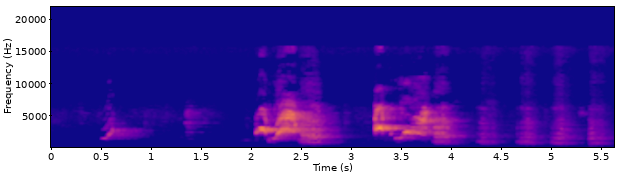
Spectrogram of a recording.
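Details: Talking parrot mimicking Assamese words and hello: a short high note, then two raspy speech-like phrases, followed by a run of four quick clipped syllables at a steady pace.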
